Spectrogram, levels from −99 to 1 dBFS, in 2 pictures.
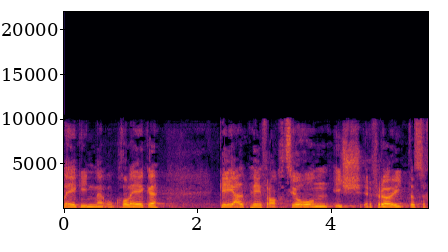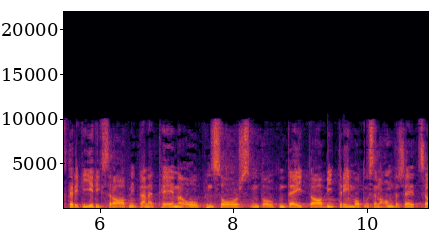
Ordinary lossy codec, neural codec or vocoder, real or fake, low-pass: AAC, 48 kbps; vocoder, 44.1 kHz, 128 mel bands, Pupu-Vocoder; fake; 9.9 kHz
